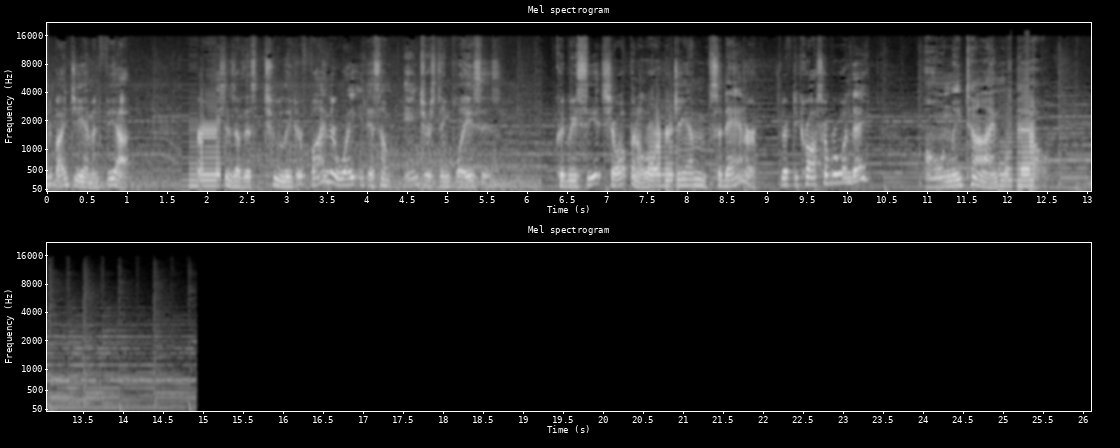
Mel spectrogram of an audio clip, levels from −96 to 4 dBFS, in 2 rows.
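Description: Robotic sound from repeated short buffers turns the audio into a fixed metallic buzz near 133 Hz at 1.69 to 2.23 s, 7.53 to 7.88 s (mostly repeats) and 11.88 to 12.33 s, likely from a 7.5 ms fragment looping while fresh audio stalls. Spectrograms show rigid 133 Hz harmonic stripes, and waveforms show identical repeating cycles.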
